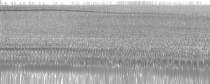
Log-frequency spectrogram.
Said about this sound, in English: we get to listen to the whistle of this truck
